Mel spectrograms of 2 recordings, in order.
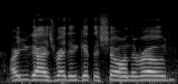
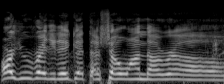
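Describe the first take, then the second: First: It is said in a plain, normal way. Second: It is said with loud, energetic emphasis.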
